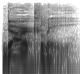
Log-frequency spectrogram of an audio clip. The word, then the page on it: darkly: American English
